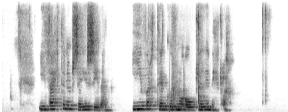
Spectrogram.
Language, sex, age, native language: Icelandic, female, 40-49, Icelandic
